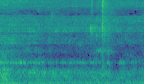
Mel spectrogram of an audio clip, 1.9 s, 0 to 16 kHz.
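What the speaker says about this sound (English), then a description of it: "My sump starts to fill with water, and you can hear it sucking up." Water gurgling and trickling into the sump of a 125-gallon African cichlid aquarium as the pumps shut off, a soft steady wash with a few brief sucking bursts near the end.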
